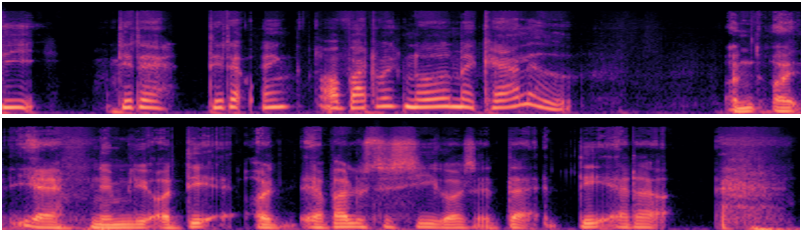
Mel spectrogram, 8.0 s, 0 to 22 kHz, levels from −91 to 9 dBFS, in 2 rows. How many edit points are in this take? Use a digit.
2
